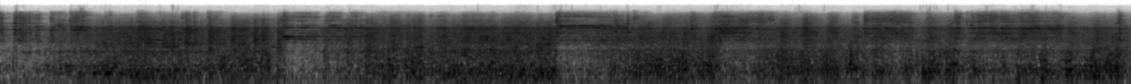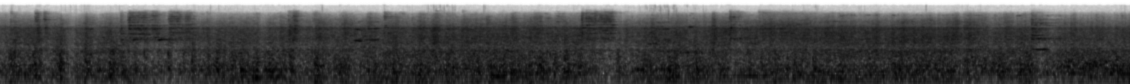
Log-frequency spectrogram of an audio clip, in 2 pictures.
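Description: Coal train's hopper cars rolling past close by: a steady rumble and clatter of steel wheels on the rail, with brief high-pitched wheel squeals now and then.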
